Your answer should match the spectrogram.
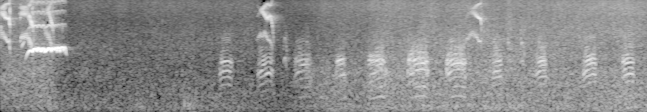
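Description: Ducks quack in a loose series of short nasal calls over a steady wash of outdoor water noise, opening with a louder, shriller call before the quacks continue.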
